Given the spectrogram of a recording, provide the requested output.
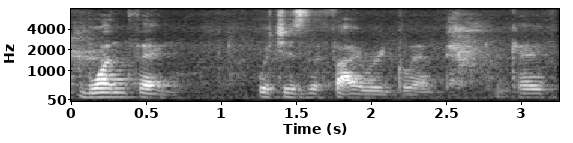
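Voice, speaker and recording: A soft-spoken man talks at medium pitch and a fairly slow pace, with fairly even intonation. Audible room echo surrounds his voice. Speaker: surgeon, division chief. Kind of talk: lecture. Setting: seminar room with live audience.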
